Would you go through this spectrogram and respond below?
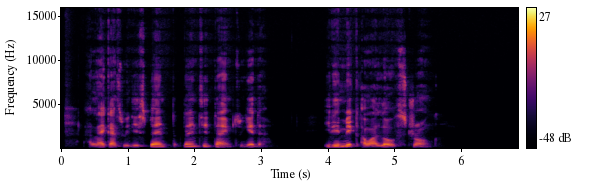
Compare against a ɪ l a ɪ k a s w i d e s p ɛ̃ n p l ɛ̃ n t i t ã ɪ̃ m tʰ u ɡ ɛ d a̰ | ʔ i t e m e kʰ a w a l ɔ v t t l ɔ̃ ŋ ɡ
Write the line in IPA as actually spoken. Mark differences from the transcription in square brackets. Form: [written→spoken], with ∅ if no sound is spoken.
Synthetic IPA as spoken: a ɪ l a ɪ k a s w i d e s p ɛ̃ n p l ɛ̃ n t i t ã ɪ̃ m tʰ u ɡ ɛ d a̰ | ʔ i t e m e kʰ a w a l ɔ v [t→s] t [l→ɹ] ɔ̃ ŋ ɡ

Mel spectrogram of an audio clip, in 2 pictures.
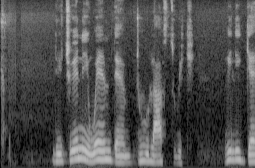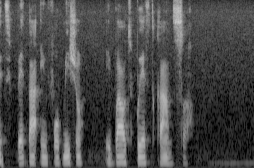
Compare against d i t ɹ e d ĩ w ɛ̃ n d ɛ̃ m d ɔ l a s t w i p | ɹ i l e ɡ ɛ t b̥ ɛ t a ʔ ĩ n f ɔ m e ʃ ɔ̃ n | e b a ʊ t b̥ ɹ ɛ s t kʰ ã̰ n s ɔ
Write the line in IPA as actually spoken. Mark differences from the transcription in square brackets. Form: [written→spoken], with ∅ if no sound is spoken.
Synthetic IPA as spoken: d i t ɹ e [d→n] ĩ w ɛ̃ n d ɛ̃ m d [ɔ→u] l a s t w i [p→k] | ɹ i l [e→i] ɡ ɛ t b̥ ɛ t a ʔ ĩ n f ɔ m e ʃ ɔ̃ n | e b a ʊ t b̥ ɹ ɛ s t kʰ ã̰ n s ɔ

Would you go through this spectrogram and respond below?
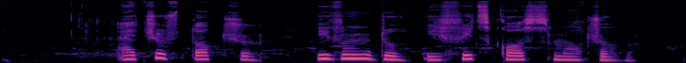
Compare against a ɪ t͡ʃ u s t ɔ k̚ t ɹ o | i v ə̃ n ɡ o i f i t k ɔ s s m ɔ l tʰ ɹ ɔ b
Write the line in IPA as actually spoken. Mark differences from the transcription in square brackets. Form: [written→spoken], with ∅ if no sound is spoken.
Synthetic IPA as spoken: a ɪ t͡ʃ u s t ɔ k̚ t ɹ [o→u] | i v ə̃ n [ɡ→d] o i f i t k ɔ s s m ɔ l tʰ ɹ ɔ b

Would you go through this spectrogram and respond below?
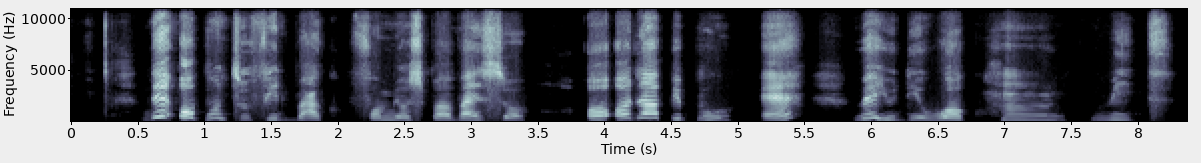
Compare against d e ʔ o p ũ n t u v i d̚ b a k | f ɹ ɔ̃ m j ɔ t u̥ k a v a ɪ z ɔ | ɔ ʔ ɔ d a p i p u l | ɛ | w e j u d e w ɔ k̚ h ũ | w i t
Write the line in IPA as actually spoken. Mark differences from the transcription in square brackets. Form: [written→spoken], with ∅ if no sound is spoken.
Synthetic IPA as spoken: d e ʔ o p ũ n t u [v→f] i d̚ b a k | f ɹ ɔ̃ m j ɔ [t→s] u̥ [k→p] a v a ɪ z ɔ | ɔ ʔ ɔ d a p i p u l | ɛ | w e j u d e w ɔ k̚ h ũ | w i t

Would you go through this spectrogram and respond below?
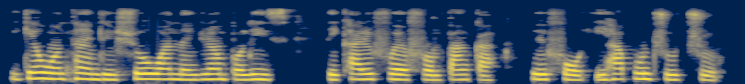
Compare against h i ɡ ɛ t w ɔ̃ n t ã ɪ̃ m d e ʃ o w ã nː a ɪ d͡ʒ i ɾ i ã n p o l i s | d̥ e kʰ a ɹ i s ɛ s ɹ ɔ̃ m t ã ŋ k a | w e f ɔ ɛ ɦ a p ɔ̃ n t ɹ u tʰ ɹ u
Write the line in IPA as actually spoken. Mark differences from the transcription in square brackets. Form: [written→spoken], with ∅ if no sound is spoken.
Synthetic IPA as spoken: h i ɡ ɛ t w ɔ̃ n t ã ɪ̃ m d e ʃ o w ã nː a ɪ d͡ʒ i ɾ i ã n p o l i s | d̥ e kʰ a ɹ i [s→f] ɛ [s→f] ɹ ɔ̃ m t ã ŋ k a | w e f ɔ [ɛ→i] ɦ a p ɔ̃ n t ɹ u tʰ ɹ u

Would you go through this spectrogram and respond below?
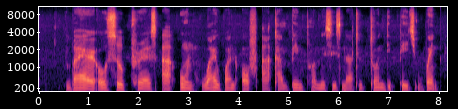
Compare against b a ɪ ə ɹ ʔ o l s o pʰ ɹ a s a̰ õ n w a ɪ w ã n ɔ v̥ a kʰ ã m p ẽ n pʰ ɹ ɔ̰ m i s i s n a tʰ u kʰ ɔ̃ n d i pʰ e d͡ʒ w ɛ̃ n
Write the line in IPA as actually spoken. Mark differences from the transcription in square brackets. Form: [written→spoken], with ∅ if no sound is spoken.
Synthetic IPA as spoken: b a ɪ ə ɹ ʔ [o→ɔ] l s o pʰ ɹ [a→ɛ] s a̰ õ n w a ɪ w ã n ɔ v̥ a kʰ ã m p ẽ n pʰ ɹ ɔ̰ m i s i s n a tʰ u [kʰ→tʰ] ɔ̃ n d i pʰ e d͡ʒ w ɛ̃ n

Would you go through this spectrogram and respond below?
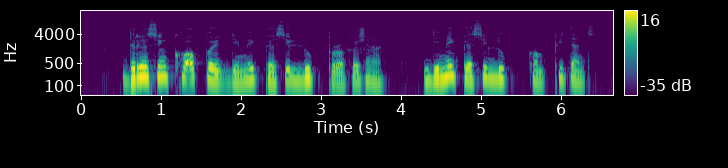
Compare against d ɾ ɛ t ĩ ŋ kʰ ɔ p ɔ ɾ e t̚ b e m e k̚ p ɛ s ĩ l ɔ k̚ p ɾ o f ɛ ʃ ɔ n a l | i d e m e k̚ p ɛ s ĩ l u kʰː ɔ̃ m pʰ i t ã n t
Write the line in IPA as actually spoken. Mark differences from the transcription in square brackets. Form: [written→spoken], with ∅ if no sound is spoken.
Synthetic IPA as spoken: d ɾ ɛ [t→s] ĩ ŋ kʰ ɔ p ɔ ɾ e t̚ [b→d] e m e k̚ p ɛ s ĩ l [ɔ→u] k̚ p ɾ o f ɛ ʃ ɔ n a l | i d e m e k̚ p ɛ s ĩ l u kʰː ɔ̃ m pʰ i t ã n t

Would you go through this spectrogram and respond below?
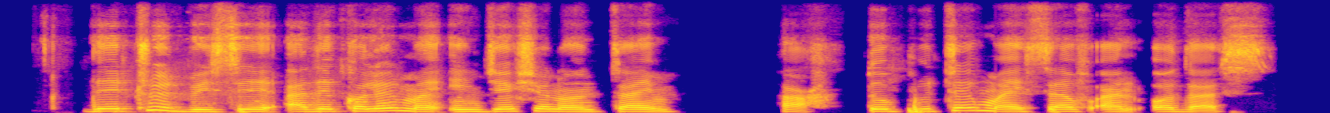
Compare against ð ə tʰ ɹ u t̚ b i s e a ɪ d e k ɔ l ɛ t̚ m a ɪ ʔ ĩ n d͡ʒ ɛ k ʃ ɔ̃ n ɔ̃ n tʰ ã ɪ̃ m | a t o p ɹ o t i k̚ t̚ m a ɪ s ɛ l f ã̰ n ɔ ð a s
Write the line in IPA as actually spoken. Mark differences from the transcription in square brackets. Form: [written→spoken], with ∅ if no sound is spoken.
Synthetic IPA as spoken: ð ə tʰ ɹ u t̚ b i s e a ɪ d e k ɔ l ɛ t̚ m a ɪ ʔ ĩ n d͡ʒ ɛ k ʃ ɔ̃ n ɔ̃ n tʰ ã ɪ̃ m | a t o p ɹ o t [i→ɛ] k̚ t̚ m a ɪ s ɛ l f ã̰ n ɔ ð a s

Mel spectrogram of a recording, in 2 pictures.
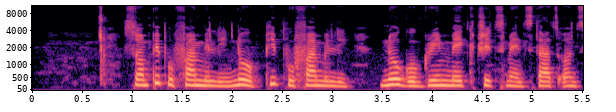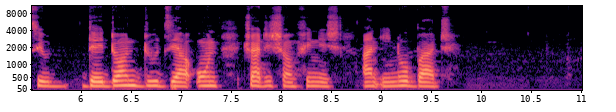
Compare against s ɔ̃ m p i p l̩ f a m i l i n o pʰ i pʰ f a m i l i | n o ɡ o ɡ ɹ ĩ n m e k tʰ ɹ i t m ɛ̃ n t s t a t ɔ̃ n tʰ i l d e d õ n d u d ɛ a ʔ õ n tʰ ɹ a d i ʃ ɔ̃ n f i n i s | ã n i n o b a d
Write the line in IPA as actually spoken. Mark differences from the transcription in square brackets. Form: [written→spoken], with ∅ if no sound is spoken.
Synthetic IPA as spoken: s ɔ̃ m p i p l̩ f a m i l i n o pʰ i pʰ f a m i l i | n o ɡ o ɡ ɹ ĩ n m e k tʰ ɹ i t m ɛ̃ n t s t a t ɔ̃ n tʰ i l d e d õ n d u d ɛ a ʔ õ n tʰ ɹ a d i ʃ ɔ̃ n f i n i [s→ʃ] | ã n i n o b a d

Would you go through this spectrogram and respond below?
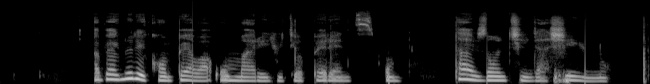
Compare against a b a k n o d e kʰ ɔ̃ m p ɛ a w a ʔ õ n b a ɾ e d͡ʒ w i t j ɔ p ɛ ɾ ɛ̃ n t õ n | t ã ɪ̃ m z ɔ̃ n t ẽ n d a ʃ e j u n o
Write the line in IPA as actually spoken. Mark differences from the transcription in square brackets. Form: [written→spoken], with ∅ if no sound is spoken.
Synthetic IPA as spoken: a b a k n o d e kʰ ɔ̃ m p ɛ a w a ʔ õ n [b→m] a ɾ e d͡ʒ w i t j ɔ p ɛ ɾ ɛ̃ n t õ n | t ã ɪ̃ m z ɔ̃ n [t→t͡ʃ] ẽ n [d→d͡ʒ] a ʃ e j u n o

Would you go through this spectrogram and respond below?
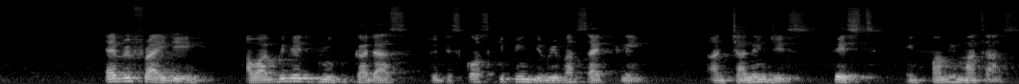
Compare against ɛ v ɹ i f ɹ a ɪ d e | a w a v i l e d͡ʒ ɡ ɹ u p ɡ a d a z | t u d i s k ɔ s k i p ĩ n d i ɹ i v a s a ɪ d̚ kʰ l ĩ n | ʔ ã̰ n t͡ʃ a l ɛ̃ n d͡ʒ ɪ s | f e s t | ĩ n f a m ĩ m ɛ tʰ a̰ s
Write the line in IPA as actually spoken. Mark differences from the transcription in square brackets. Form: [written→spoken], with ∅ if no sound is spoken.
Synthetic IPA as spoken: ɛ v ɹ i f ɹ a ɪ d e | a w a v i l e d͡ʒ ɡ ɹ u p ɡ a d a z | t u d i s k ɔ s k i p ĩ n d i ɹ i v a s a ɪ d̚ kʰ l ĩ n | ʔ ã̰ n t͡ʃ a l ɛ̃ n d͡ʒ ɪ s | f e s t | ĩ n f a m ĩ m [ɛ→a] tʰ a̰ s

